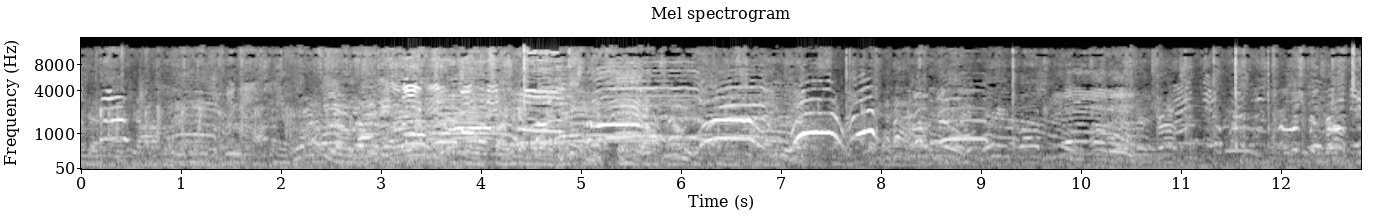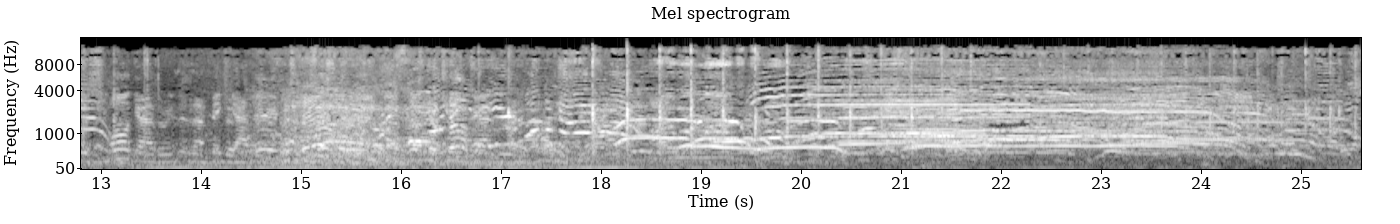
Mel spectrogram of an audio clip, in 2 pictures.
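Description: A dense crowd of men and women chatters and calls out loudly all around, close by.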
